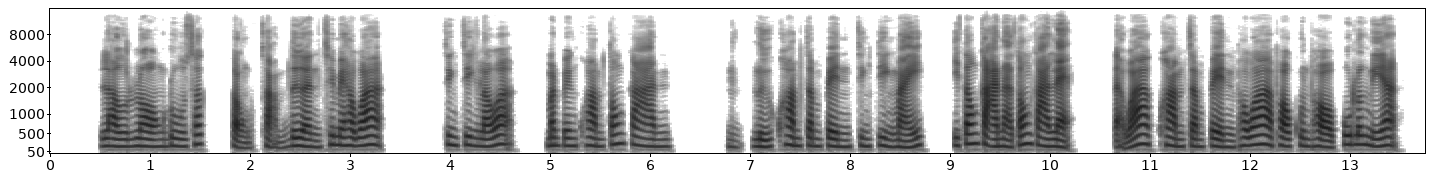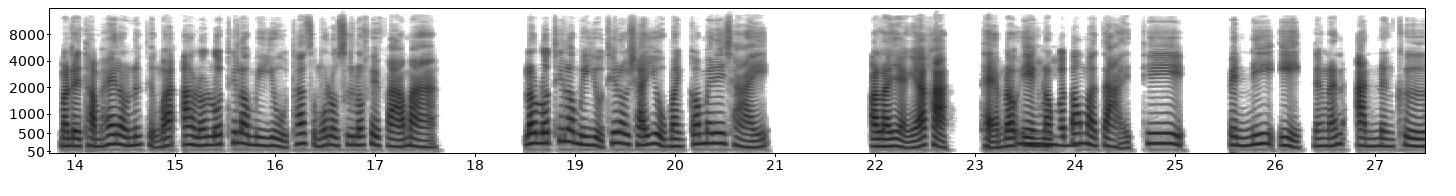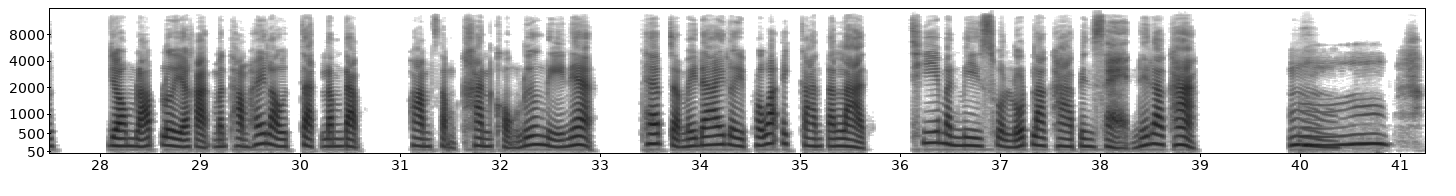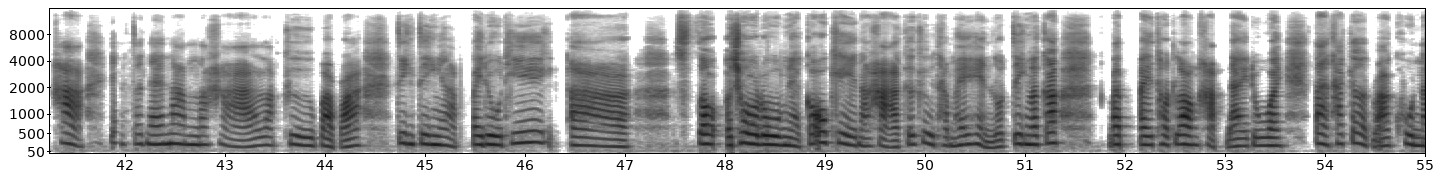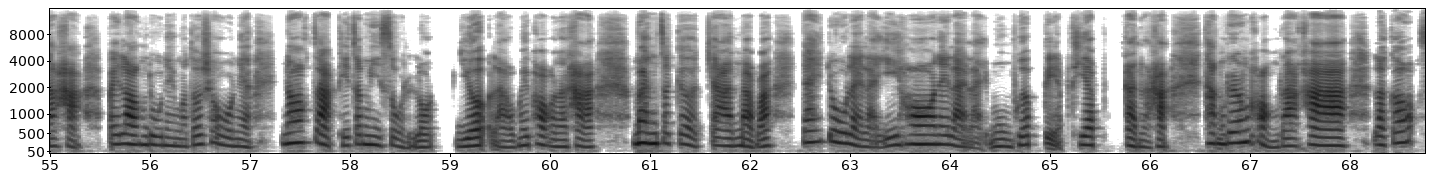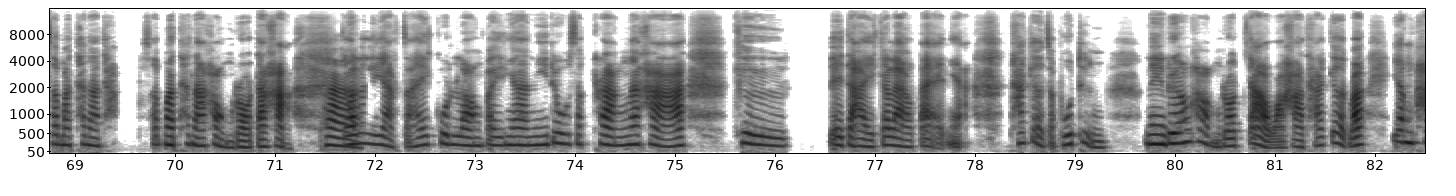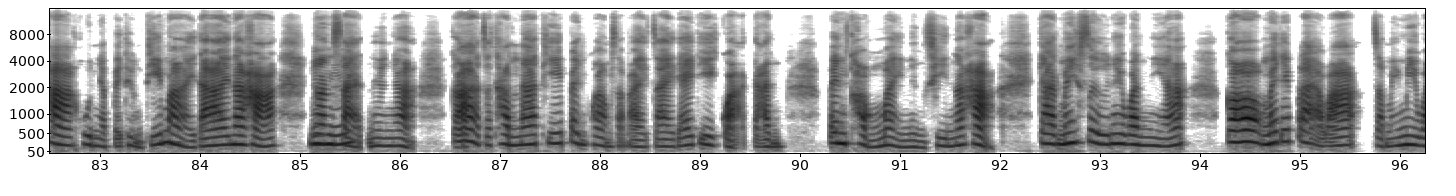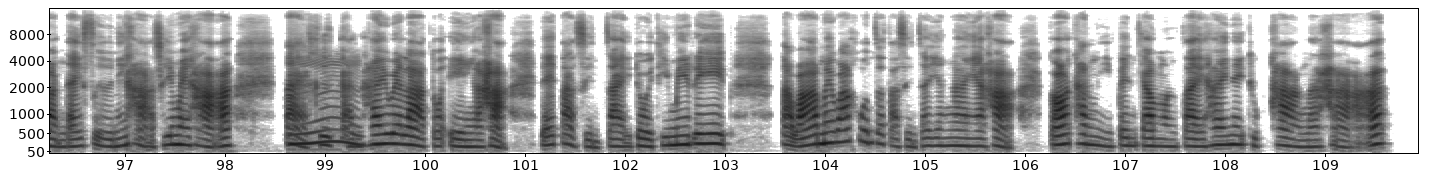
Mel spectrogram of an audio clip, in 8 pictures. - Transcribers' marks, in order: tapping; other background noise; drawn out: "อืม"
- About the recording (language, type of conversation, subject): Thai, advice, จะจัดลำดับความสำคัญระหว่างการใช้จ่ายเพื่อความสุขตอนนี้กับการออมเพื่ออนาคตได้อย่างไร?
